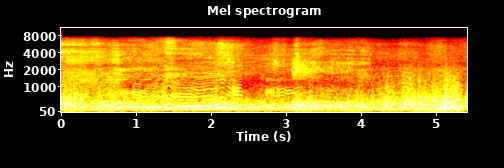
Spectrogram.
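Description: Enduro motorcycle engines revving, the pitch rising and falling repeatedly.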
